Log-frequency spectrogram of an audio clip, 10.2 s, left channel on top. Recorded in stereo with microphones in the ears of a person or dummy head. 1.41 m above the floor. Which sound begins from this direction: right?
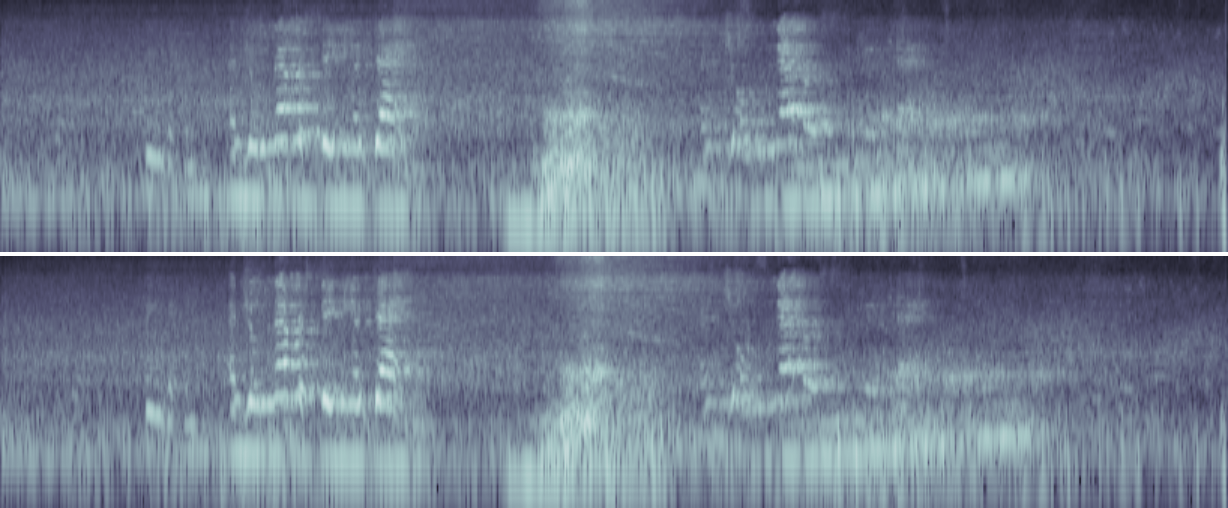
A shout, at 1.2 s.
